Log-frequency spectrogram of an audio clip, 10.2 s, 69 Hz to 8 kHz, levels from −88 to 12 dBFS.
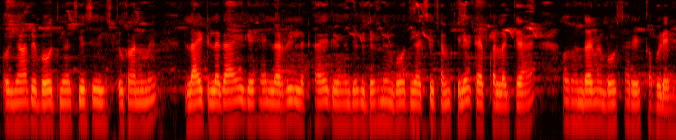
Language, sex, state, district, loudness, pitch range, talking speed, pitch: Hindi, male, Bihar, Supaul, -40 LUFS, 120-125 Hz, 205 wpm, 125 Hz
